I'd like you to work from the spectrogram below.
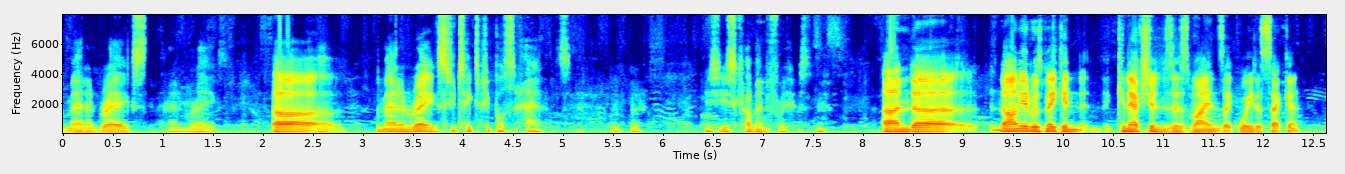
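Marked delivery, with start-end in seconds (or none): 0.0-7.3 soft, hushed, repetitive mumbling under the breath. In a tabletop game, the skulk sits there mumbling. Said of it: "he's just sitting there mumbling".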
